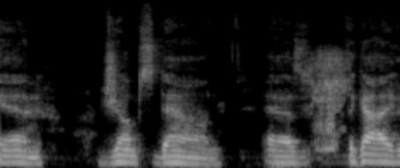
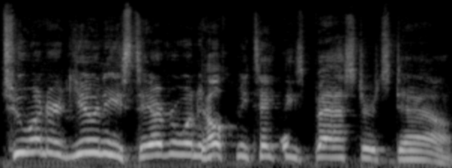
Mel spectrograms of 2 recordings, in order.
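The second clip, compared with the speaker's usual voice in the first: very high yell, called out loudly; 11 semitones higher than usual. Game narrator voicing a character calling out to everyone, yelling. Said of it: "He then yells out".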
